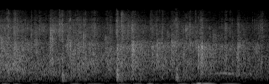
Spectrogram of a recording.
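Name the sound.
church audience clapping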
